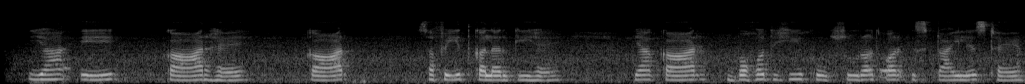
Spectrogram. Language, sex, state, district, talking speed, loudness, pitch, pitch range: Hindi, female, Jharkhand, Sahebganj, 90 wpm, -29 LUFS, 215 Hz, 205-225 Hz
